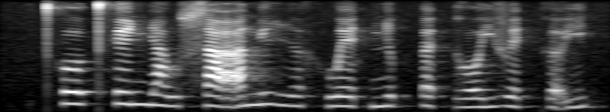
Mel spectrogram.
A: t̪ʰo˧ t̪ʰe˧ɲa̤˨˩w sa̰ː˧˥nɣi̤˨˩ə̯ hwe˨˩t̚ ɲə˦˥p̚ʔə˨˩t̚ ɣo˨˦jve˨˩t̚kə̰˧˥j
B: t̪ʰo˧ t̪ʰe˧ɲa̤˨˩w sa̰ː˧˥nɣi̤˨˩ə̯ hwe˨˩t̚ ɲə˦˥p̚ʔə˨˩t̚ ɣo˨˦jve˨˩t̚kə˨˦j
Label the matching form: A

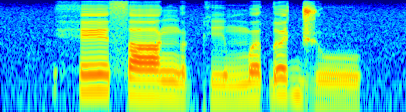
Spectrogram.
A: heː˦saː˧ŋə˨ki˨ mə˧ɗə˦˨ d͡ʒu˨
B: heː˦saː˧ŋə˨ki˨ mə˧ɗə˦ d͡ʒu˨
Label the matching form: B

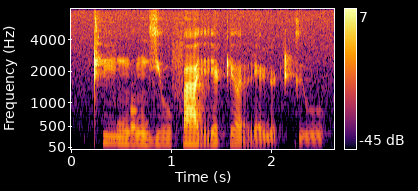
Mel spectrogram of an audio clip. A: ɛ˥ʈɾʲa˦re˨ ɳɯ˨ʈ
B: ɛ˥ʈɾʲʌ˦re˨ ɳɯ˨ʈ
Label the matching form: B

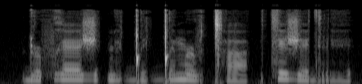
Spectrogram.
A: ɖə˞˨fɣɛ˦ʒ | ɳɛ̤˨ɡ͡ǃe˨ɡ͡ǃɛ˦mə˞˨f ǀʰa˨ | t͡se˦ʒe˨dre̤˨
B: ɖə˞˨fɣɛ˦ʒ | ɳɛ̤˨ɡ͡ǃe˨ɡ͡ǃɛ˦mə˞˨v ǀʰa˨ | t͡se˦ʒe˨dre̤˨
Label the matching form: B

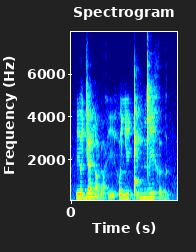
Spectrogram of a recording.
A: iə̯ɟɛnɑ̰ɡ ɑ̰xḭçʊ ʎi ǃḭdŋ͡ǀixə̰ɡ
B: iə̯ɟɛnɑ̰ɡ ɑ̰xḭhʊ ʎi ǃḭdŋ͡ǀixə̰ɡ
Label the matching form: B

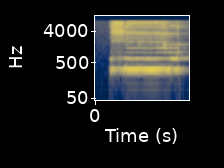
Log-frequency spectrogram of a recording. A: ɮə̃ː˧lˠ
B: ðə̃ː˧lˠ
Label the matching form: A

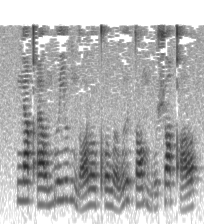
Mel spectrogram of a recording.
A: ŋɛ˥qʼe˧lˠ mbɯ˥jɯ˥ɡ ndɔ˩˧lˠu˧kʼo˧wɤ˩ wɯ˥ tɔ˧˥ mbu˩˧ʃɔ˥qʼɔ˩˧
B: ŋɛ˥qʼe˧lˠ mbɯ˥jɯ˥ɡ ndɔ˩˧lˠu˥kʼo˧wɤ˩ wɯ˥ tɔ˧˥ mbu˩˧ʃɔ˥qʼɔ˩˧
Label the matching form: A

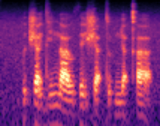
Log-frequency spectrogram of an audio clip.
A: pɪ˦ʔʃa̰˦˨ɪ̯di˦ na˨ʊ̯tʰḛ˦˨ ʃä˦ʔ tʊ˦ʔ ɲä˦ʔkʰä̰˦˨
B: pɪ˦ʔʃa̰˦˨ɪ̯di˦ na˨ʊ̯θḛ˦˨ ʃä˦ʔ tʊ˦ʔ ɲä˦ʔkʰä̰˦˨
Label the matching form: B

